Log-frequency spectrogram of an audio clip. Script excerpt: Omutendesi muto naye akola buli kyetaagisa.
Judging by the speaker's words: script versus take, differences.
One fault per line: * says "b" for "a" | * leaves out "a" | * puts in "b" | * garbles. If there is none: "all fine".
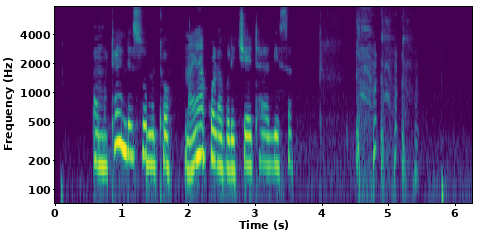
all fine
